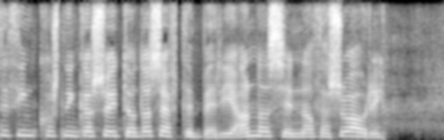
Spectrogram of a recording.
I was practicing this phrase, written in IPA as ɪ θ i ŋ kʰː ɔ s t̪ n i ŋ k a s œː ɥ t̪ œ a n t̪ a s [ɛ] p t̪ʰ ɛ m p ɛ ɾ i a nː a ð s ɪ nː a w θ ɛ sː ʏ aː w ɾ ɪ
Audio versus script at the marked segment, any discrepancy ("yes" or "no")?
no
